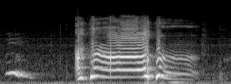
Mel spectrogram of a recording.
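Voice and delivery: loud villain cackle; evil cackle. Pretend. Risada maligna. (gargalhada maligna e alta)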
